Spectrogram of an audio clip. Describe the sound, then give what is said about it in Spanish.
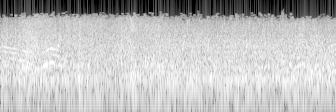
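Water spills over a mud dam as a lake on the African savanna floods, a loud, continuous rushing and churning roar with no break. “El agua rebasa el dique y el lago comienza a desbordarse.”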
